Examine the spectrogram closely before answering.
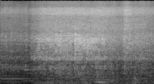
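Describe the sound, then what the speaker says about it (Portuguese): Seasonings hit hot olive oil in a heated pan for empadinha filling, giving a steady, close hissing sizzle that rises quickly and holds. "Vamos refogar esses temperos aqui."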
